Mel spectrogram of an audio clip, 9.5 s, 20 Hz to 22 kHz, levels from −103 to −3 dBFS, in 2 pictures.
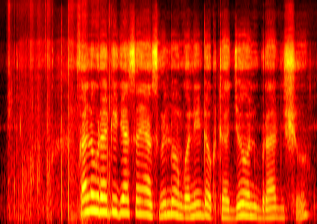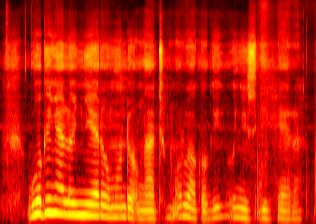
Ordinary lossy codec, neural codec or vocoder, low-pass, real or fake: none; codec, 44.1 kHz, 7.8 kbps, Pupu-Codec; none; fake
